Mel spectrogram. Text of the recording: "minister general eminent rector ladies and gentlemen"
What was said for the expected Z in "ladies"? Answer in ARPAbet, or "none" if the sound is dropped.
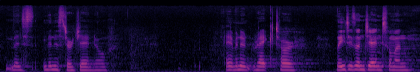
Z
